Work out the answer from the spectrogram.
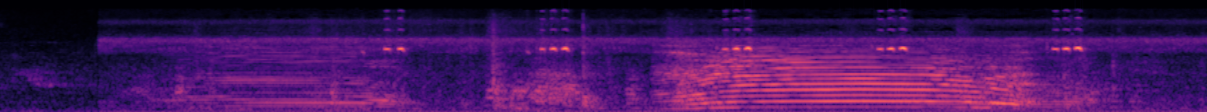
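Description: A cow mooing twice: a shorter moo, then a longer one of about two seconds that falls in pitch at the end. Faint high chirping repeats steadily in the background.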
